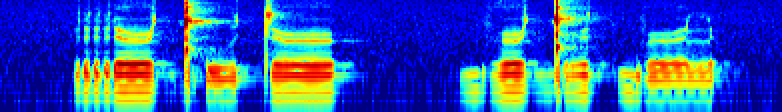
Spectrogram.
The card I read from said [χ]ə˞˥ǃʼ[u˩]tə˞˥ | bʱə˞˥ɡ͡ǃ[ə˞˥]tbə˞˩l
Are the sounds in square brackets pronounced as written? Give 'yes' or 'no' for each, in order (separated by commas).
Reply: no, yes, yes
